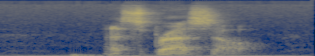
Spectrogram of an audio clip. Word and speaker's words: espresso: the list um one that i hear pretty mispronounced a lot espresso it's not express yeah i'll have an espresso well now that you've said that this isn't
